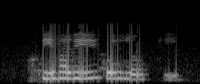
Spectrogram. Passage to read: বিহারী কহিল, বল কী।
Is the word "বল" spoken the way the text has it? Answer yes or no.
no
